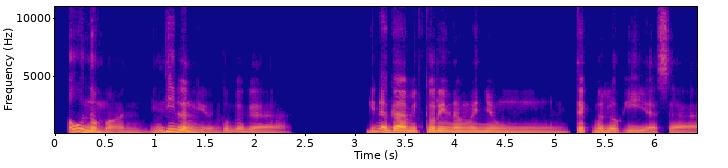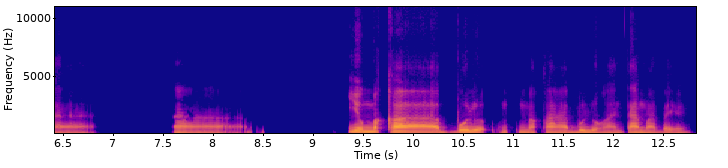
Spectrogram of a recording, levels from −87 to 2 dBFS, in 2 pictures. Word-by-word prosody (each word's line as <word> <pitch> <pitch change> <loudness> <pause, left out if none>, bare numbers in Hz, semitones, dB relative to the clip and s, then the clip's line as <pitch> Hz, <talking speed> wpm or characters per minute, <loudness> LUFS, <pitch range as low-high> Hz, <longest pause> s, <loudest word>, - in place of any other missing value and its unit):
Oo 240 -2 +5
naman, 80 -1 0
hindi 215 +9 +2
lang 115 - +5
yun, 80 +3 -7
kumbaga, 100 -8 -5 0.8
ginagamit 175 - +6
ko 135 -4 +3
rin 125 -1 +3
naman 110 -2 +1
yung 105 -1 -1 0.7
teknolohiya 95 -5 -2
sa, 85 0 -6 1.3
ah, 80 -1 -6 1.2
yung 115 -1 +2
makabulu 100 -3 +3 0.2
m - - -10 0.2
makabuluhan. 90 -2 -5
Tama 80 -3 -3
ba - - -7
yun? 75 +1 -12
95 Hz, 100 wpm, -24 LUFS, 85-110 Hz, 1.3 s, ginagamit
